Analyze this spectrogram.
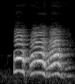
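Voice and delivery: high burst of laughter. Real, not acted. Laughing off the burn.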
